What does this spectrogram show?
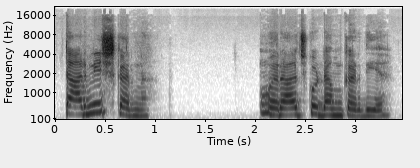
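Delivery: usual speaking voice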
